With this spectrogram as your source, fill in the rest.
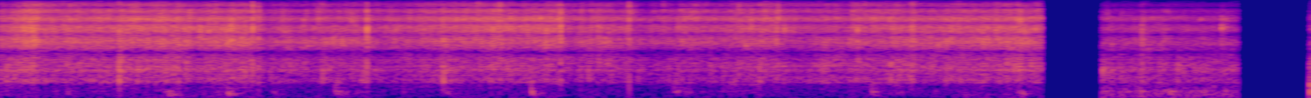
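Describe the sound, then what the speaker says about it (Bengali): Chopped onion fries in hot oil in a pan, a steady close bright sizzle with faint crackles, interrupted by two short silent gaps near the end. "এবার আমি পেঁয়াজ কুচিটাও দিয়ে দিচ্ছি। দিয়ে ভালো করে ভেজে নিচ্ছি।"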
